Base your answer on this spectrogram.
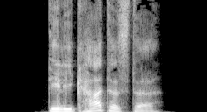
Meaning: inflection of delikat: 1. strong/mixed nominative/accusative feminine singular superlative degree 2. strong nominative/accusative plural superlative degree
- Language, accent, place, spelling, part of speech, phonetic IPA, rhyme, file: German, Germany, Berlin, delikateste, adjective, [deliˈkaːtəstə], -aːtəstə, De-delikateste.ogg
